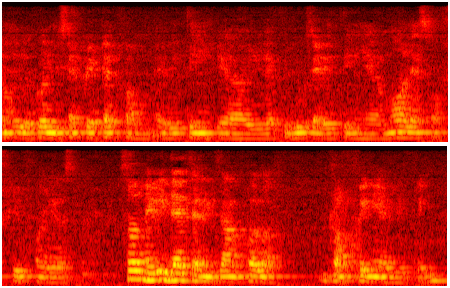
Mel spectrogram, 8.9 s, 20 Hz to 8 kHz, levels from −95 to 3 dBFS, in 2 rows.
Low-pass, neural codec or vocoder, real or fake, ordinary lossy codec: 7.2 kHz; codec, 44.1 kHz, 7.8 kbps, DAC; fake; none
